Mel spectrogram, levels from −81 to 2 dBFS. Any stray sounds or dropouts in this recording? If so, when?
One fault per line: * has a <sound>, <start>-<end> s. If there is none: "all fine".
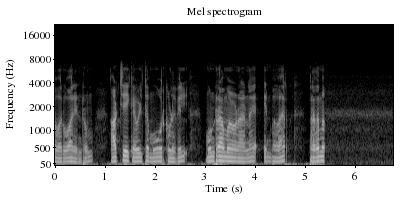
all fine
